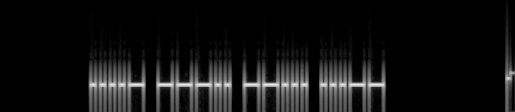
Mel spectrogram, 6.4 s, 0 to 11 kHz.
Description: Morse code, heard as a keyed tone, about 20 wpm, 700 Hz. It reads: 4873
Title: Common Cut Numbers - 4-Digit 20wpm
